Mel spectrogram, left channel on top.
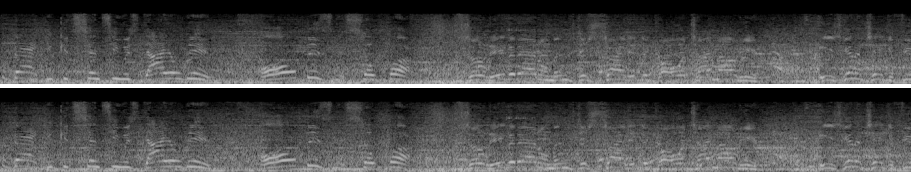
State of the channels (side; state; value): both; normal; correlation 0.64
